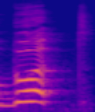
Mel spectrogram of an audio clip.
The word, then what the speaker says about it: boutte: ajouté à sa phrase au boutte ça veut dire au bout c'est juste qu'on met un tir de plus à l'afep ont aucune raison juste pour pouvoir prononcer le thé muet au bout ça veut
